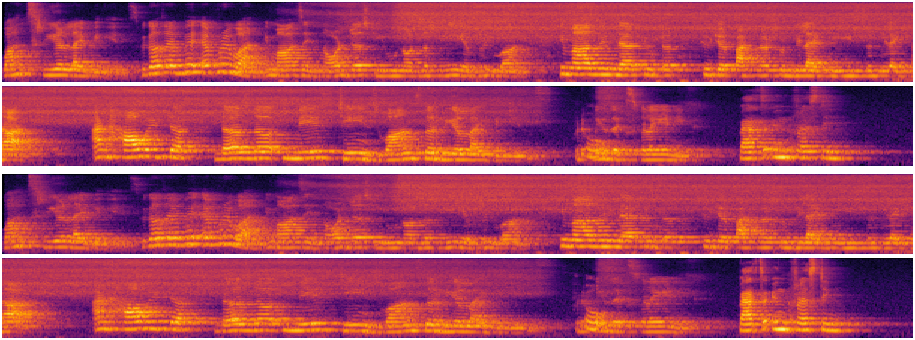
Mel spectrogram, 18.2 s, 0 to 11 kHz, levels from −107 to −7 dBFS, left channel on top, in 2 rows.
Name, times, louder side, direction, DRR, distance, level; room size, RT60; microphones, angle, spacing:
voice 1, 0.0-5.2 5.6-9.4 10.0-14.4 14.8-15.9, left 3 dB, 65° left, 3 dB, 0.5 m, -27 dB
Hiss, 2.7-14.5 15.0-15.4, left 2 dB, 15° left, 0.4 m, -37 dB
voice 2, 16.5-17.5, right 4 dB, 60° right, 8 dB, 0.3 m, -23 dB
4.7 x 2.6 x 2.3 m, 1.1 s
head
